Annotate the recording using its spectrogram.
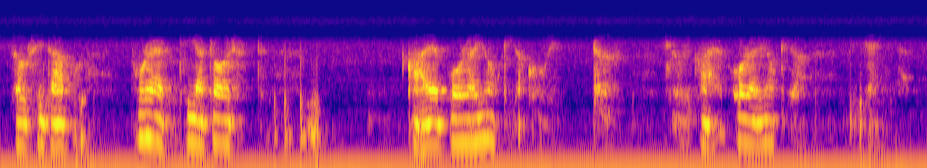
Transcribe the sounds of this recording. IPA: no sitæ purethij jɑ toiset kɑhem puolen jokiɑ ko olit tør siel oli kɑhem puolej jokiɑ miehiæ

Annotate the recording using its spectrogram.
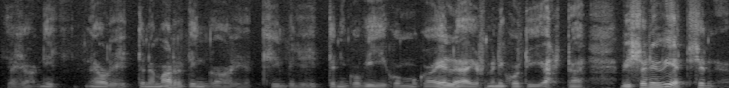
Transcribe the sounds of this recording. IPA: jɑ se o niːt ne oli sitːe ne mɑrtiŋ kɑːsit̆ etːæ̆ siːm piti sitːe niːŋko ʋiːkom mukɑ elæː jos meni kotiɑːs tɑi̯ misːæ ne ʋiætːi sen

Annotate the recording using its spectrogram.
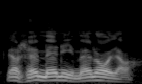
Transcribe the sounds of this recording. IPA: jɑ se meni menojɑː

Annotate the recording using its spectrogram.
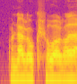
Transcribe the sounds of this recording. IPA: kun ne luk suolojɑ

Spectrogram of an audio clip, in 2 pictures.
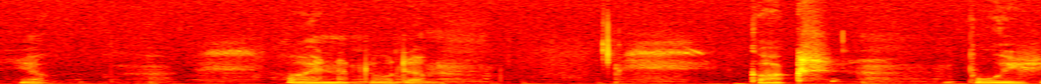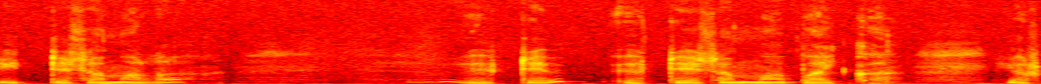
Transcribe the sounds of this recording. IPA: jɑ ɑinɑ tuotɑ kɑks pui siˑtːe sɑmɑlːɑ yhteː yhteː sɑmːɑː pɑikːɑː jos

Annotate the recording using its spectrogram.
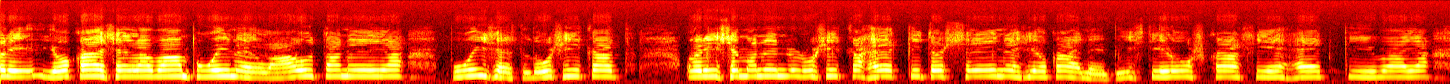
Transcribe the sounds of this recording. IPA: oli jokɑiselːɑ ʋɑːm puinel lɑutɑnej jɑ puiset lusikɑt oli semːonen lusikːɑhækːi tos seinæh jokɑinem pisti luskɑːs siːhe hækːiː ʋɑːj jɑ

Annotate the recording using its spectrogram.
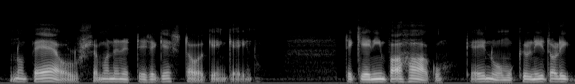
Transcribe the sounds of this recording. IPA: mun om pæː olːus semːonen etːei se kestæ oikeːŋ keinuː tekeː niːm pɑhɑː ku keinuː muk kyl niːt oli

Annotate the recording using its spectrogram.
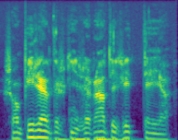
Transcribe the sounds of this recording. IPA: s om pireltyskin̞ se rɑti sitːej jɑ

